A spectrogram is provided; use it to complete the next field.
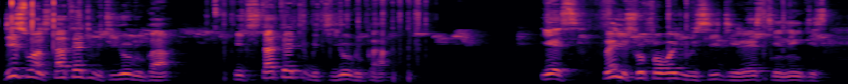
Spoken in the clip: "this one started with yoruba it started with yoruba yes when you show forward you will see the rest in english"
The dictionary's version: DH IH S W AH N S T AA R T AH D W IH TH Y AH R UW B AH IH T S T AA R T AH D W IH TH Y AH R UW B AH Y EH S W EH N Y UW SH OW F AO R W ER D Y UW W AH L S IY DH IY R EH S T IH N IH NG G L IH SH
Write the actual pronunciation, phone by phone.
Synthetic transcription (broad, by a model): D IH S W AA N S T AA T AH D W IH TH Y AH R UW B AH IH T S T AA T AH D W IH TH Y AH R UW B AH Y EH S W EH N Y UW S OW F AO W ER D Y UW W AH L S IY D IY R EH S T IH N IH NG G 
